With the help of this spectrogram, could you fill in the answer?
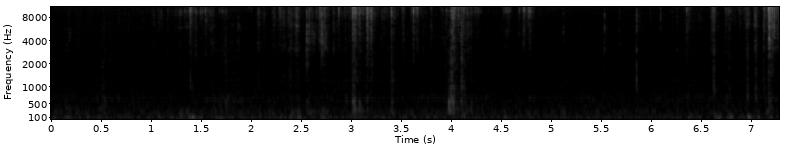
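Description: A utility knife blade shaves and scrapes a solid, hand-sized oval bar of dry green soap held in one hand, leaving curls and flakes. Quiet, dry scraping is broken by crisp, bright clicks and ticks, with a few louder snaps near the middle and end.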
